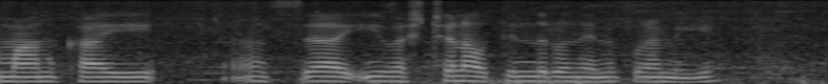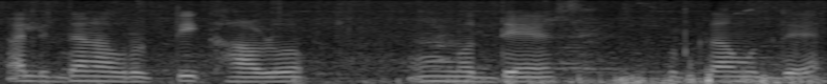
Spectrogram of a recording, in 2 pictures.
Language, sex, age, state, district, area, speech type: Kannada, female, 30-45, Karnataka, Vijayanagara, rural, spontaneous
